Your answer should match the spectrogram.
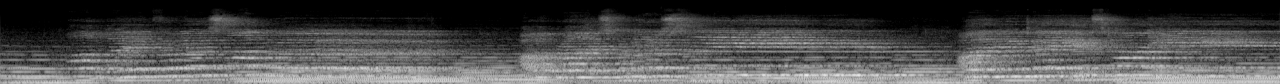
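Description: A hymn sung with organ accompaniment: held organ chords over a steady bass, with voices singing phrases that start afresh about five and nine and a half seconds in. It is the entrance hymn at the opening of a Catholic Mass.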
